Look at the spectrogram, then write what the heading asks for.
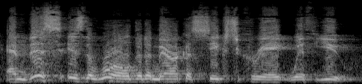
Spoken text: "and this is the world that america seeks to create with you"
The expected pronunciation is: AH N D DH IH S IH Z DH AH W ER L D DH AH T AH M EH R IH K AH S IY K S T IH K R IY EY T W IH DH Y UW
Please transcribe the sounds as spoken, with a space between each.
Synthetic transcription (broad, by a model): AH N DH IH S IH Z DH AH W ER L D DH AH T AH M EH R IH K AH S IY K S T IH K R IY EY T W IH DH Y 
